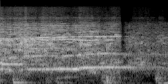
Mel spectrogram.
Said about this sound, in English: But I believe if you keep the applause going, ladies and gentlemen,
